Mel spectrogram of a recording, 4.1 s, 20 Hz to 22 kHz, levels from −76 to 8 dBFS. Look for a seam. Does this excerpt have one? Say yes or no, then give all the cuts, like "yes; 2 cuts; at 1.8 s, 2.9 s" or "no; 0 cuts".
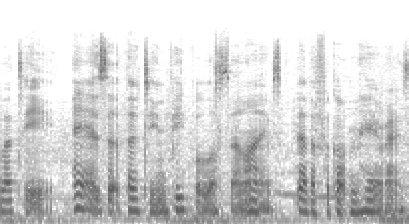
yes; 1 cut; at 2.7 s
